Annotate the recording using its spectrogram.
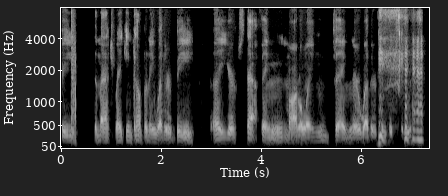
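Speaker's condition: Cerebral palsy, mild

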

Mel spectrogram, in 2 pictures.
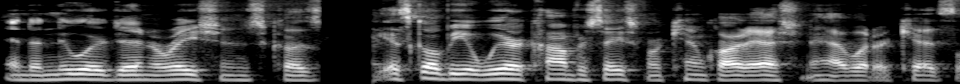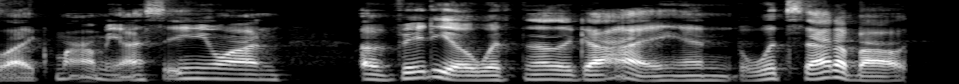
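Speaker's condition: No condition

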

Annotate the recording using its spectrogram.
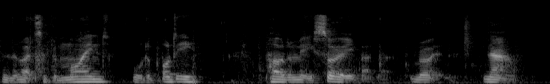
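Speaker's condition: No condition

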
